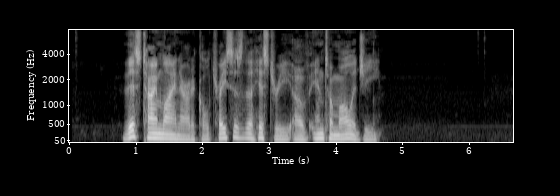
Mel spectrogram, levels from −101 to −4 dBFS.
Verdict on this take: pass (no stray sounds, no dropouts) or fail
pass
